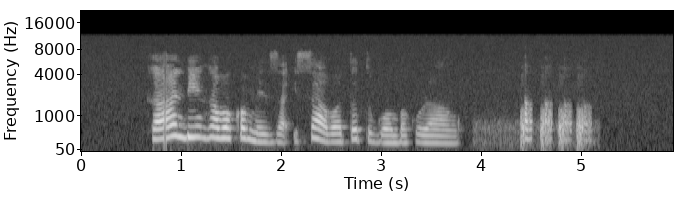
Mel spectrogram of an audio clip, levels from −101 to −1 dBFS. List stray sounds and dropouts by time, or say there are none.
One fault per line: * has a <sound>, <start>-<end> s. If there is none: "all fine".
* has a laugh, 4.4-5.1 s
